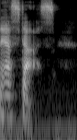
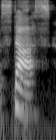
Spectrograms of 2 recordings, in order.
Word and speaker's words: estas: Now make sure you don't pronounce esta as a sta or estas as a stas with accents from our last unit with como está and como estás.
